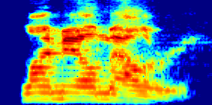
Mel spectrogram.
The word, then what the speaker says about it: Plymale-Mallory: Plymale-Mallory. Yes, thank you. I don't like mispronouncing people's last names.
